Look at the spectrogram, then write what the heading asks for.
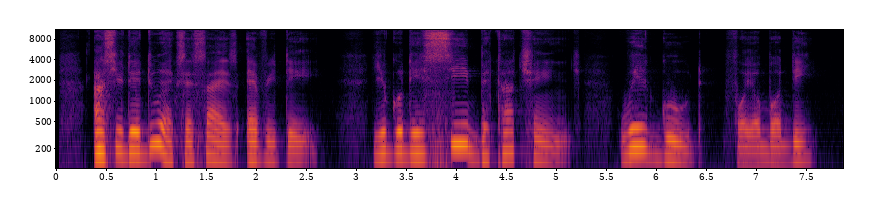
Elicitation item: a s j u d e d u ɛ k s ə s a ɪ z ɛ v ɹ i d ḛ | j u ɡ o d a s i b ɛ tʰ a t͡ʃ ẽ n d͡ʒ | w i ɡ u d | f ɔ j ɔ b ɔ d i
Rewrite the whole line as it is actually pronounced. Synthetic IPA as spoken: a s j u d e d u ɛ k s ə s a ɪ z ɛ v ɹ i d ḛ | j u ɡ o d e s i b ɛ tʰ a t͡ʃ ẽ n d͡ʒ | w e ɡ u d | f ɔ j ɔ b ɔ d i

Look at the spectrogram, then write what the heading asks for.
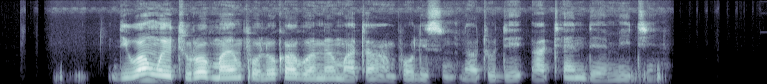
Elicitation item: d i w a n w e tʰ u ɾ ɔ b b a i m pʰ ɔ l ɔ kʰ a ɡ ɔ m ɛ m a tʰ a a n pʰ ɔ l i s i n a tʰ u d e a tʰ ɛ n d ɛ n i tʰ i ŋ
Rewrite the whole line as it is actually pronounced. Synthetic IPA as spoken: d i w a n w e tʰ u ɾ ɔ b m a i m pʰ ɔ l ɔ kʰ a ɡ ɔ m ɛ m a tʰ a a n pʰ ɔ l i s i n a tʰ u d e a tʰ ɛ n d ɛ m i tʰ i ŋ

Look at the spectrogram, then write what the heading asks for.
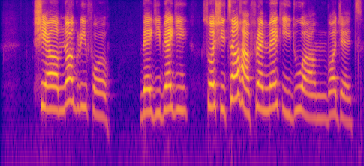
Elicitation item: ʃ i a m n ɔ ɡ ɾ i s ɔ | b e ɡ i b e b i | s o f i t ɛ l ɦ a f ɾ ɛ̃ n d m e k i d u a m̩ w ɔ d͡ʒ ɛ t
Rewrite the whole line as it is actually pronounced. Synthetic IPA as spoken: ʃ i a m n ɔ ɡ ɾ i f ɔ | b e ɡ i b e ɡ i | s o ʃ i t ɛ l ɦ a f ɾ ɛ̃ n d m e k i d u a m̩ b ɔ d͡ʒ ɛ t

